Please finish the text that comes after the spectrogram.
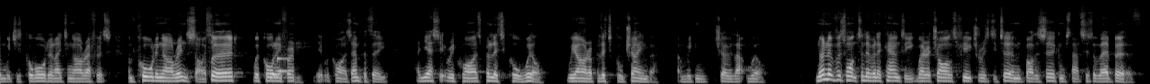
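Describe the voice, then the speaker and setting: A man's voice: fairly high pitch, a little mellow. A man speaking as a local councillor, giving a formal political speech to a council chamber.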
